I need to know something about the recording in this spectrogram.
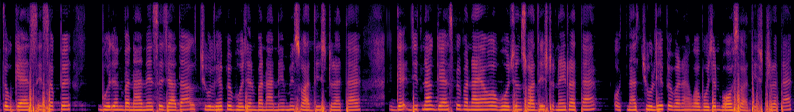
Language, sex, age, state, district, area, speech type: Hindi, female, 18-30, Uttar Pradesh, Varanasi, urban, spontaneous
